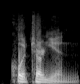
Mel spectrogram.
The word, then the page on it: Quaternion: American English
